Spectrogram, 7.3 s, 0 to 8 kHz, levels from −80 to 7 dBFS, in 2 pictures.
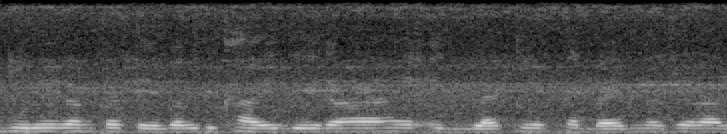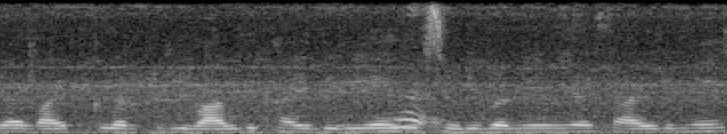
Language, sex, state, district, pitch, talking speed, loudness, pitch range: Hindi, female, Chhattisgarh, Raipur, 185 Hz, 255 wpm, -17 LUFS, 180-190 Hz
